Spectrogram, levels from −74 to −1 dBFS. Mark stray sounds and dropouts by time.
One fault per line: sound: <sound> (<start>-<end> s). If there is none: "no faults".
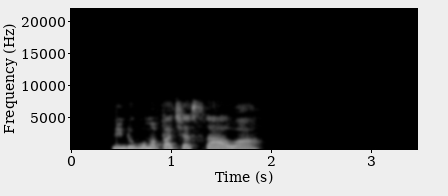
no faults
